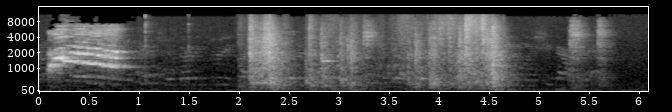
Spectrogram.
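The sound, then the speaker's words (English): A toddler lets out a loud, high-pitched whiny cry for under a second, followed by a few seconds of clattering and rustling, with no adult talking. “Dealing with an unhappy toddler.”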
